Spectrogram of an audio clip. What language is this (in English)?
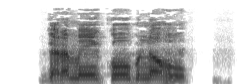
Sindhi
